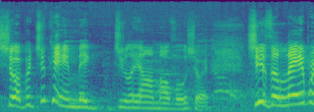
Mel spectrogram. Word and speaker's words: Julianne Malveaux: Julianne, let's say it right, Julianne Malveaux.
